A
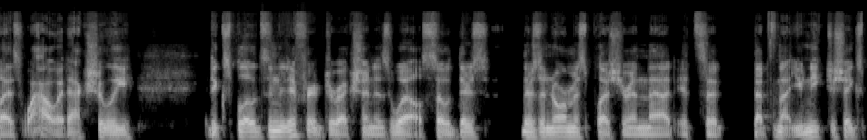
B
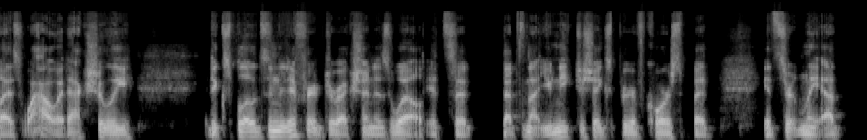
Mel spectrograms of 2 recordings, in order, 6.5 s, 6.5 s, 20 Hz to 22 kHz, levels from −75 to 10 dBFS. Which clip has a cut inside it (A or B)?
B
